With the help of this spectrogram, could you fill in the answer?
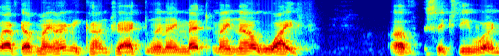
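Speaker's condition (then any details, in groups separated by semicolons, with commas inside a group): Cerebral palsy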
